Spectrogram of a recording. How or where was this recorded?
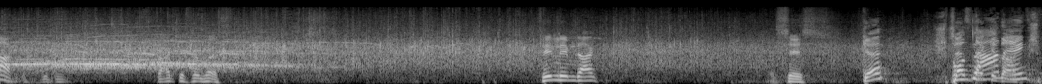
live audience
